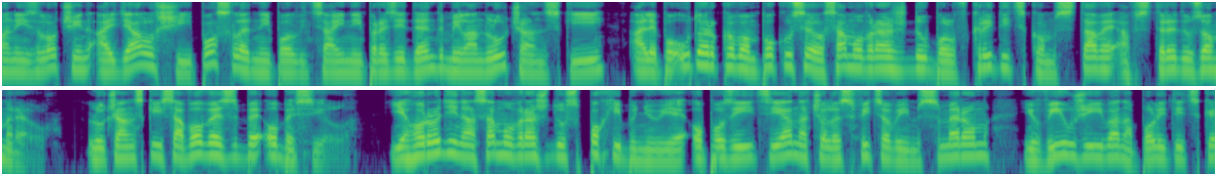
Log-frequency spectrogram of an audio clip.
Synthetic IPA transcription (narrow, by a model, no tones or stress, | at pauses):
aniːzlɔt͡ʃinʔajɟalʃiːpɔslɛd̪niːpɔlit͡sajnipɾɛzid̪ɛnd̪milanlut͡ʃanskiːʔaʎɛpɔuːt̪ɔɾkɔʋɔmpɔkusɛɔsamɔʋɾaʒd̪ubɔlfkɾit̪̬it͡skɔmst̪aʋɛʔafst̪ɾɛd̪uzɔmɾɛ̰l | lut͡ʃanskiːsaʋɔʋɛzbɛʔɔbɛsḭl | jɛɦɔɾɔɟinasamɔʋɾaʒd̪uspɔxibɲujɛʔɔpɔziːt͡sianat͡ʃɛlɛsfit͡sɔʋiːmsmɛɾɔm | juʋiuʒiːʋanapɔlit̪̬it͡skɛ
